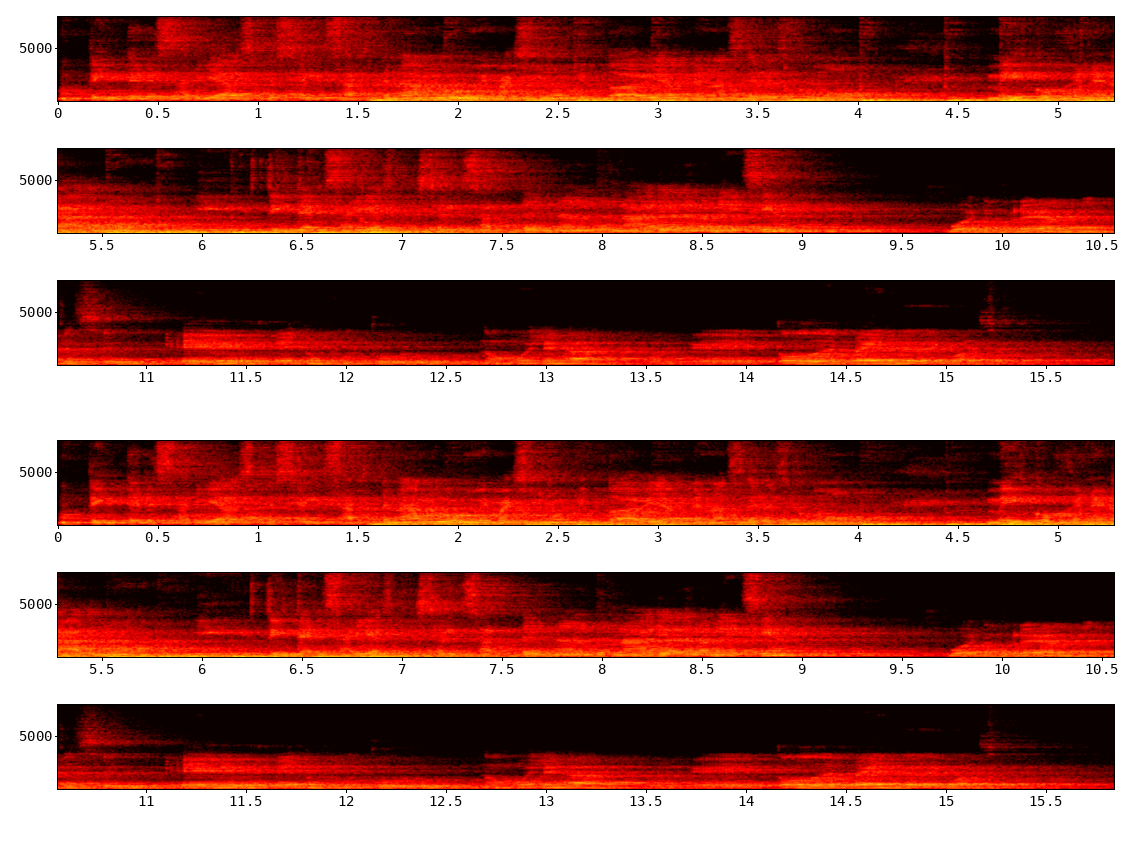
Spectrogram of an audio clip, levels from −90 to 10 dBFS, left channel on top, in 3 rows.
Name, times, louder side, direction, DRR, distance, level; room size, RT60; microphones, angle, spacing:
voice 1, 0.0-9.0, equal, 20° right, -4 dB, 0.7 m, -32 dB
sound 1, 1.5-2.1 2.3-3.1 3.4-4.1 4.4-6.9, left 1 dB, 80° left, 1.4 m, -27 dB
voice 2, 9.7-15.3, equal, 10° left, -3 dB, 1.3 m, -34 dB
13.5 x 12.0 x 2.3 m, 2.5 s
head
